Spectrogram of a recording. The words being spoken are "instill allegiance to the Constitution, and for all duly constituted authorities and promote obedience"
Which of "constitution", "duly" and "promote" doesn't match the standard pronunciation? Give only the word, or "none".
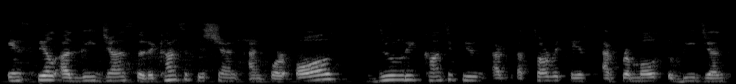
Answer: none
